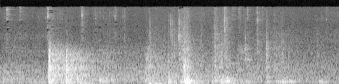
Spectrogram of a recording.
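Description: A door to the next room in a mountain hut is opened with a sharp clunk, followed by a few softer knocks and rattles of the handle and frame as it swings, with no voices.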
